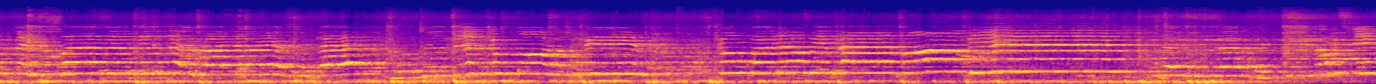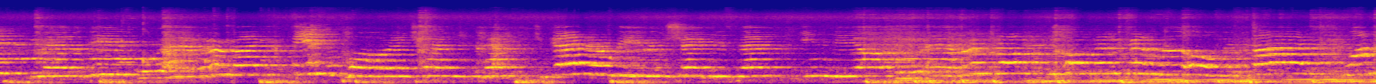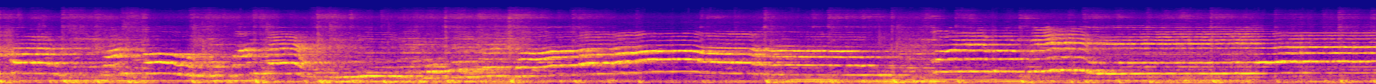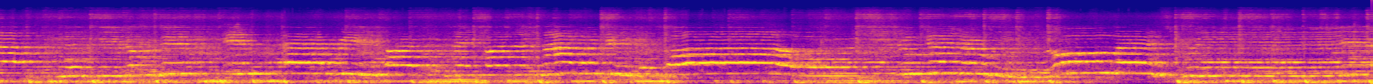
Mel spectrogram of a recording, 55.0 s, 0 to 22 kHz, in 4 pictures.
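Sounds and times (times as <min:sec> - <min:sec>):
children singing: 0:04.6 - 0:55.0
music with low beat: 0:22.4 - 0:52.2, 0:53.0 - 0:55.0.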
